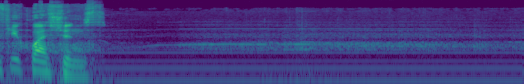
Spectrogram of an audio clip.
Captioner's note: cheers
